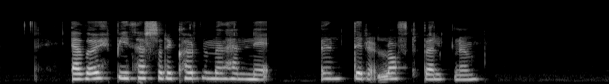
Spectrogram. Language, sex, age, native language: Icelandic, female, 18-19, Lithuanian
